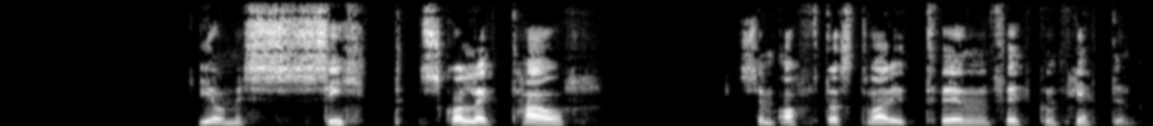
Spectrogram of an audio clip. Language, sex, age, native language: Icelandic, male, 20-29, Icelandic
